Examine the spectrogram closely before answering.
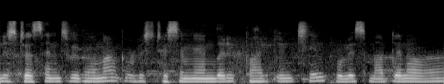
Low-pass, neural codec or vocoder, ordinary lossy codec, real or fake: none; codec, 16 kHz, 1 kbps, X-Codec, HuBERT features, trained on balanced general audio; none; fake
